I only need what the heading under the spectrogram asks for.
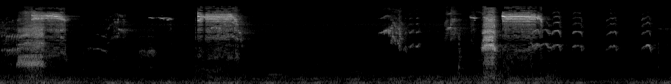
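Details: Rainbow lorikeets at their daily routine feeding: harsh, high-pitched screeching bursts near the start, at two seconds and at five seconds, between softer scratchy notes, then a quick run of short, sharp, evenly spaced chirps to the end.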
